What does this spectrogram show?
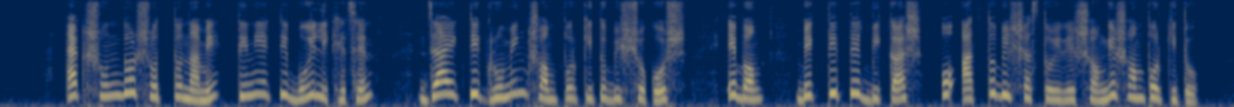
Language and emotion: Bengali, neutral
